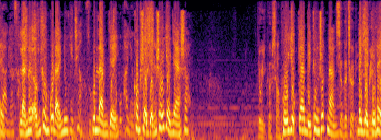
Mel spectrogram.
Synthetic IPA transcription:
jlaː˨˩nəː˧jʔə˧˩nt̪ʰə˧nku˧˩əɗa̰ː˧˨jnɨ˦˥əkkwi˧nlaː˨˩mzə̰˧˨jxə˧wŋ͡msə̰ː˧˩zə̰˧˥˩nso˨˦vaː˨˩wɲaː˨˩saː˧w | hṵ˧˥˦zɨ˨˩t̚kaː˧ɓḭ˧˨t̪ʰɨ˧əŋzə˦˥t̚na̰˧˨ŋ˨ɓə˧jzəː˨˩t͡ɕo̰˧˩˦na˨˩

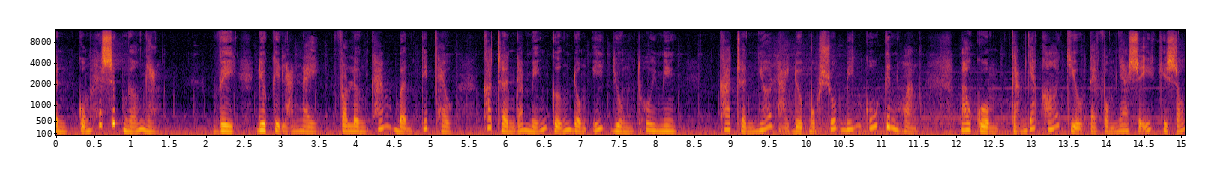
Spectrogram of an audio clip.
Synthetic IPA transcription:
ə˨˩ŋ̟kʊ̰˧˥ŋ͡mhe˦˥t̚sɨ˦˥k̚ŋə̰ː˧˩ŋaː˨˩ŋ | vi˨˩ | ɗi˨˩əwkḭ˧˨la̰ː˧˨nːa˨˩j | vaː˨˩wlə˨˩nxaː˨˦mɓḛ˧˨ŋ̟t̪i˦˥əp̚t̪ʰɛ˧w | kaː˦˥t͡ɕə˨˩nɗa̰ː˧˥mḭ˧˩˥ənkɨ˧˩əŋɗo˨˩nʔi˨˦zʊ˨˩ŋ͡mt̪ʰo˧jmi˧ən | kʰaː˧˥t͡ɕə˨˩nɲəː˨˦la̰ː˧˨jɗɨ˨˩ək̚mo˨˩t̚so˨˦ɓi˨˦ənko˨˦kï˧ŋ̟hwa̰ː˧˨n | ɓaː˧wɣo˨˩mkaː˧˩mzaː˦˥k̚xɔ˨˦t͡ɕḭ˧˨wt̪a̰ː˧˨jfa˨˩wŋ͡mɲaː˧sḭ˧˥xi˧sə˨˦w

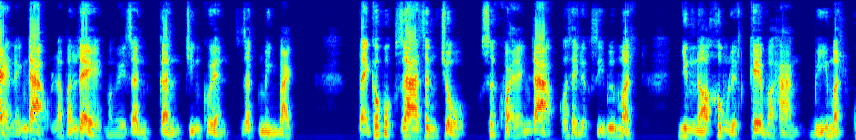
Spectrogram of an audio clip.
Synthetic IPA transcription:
wɛ˧˩la̰˧˥jŋ̟ɗa̰ː˧˨wʔlaː˨˩və˨˦nɗe˨˩maː˨˩ŋɨ˨˩əjzə˧nkə˨˩nt͡ɕï˨˦ŋ̟kwi˨˩ənzə˦˥t̚mï˧ŋ̟ɓa˨˩jk̟̚ | t̪a̰ː˧˨kaː˦˥ku˦˥ək̚zaː˧zə˧nt͡ɕu˧˩ | sɨ˦˥k̚xwɛ˧˩la̰˧˥jŋ̟ɗa̰ː˧˨wkɔ˨˦t̪ʰe˧˩ɨ˨˩əkzḭ˧˥ɓɨ̰˧˥mə˨˩t̚ | ɲɨ˧ŋnɔ˨˦xə˧wŋ͡mli˨˩ət̚ke˧vaː˨˩haː˨˩ŋɓi˨˦mə˨˩t̚k

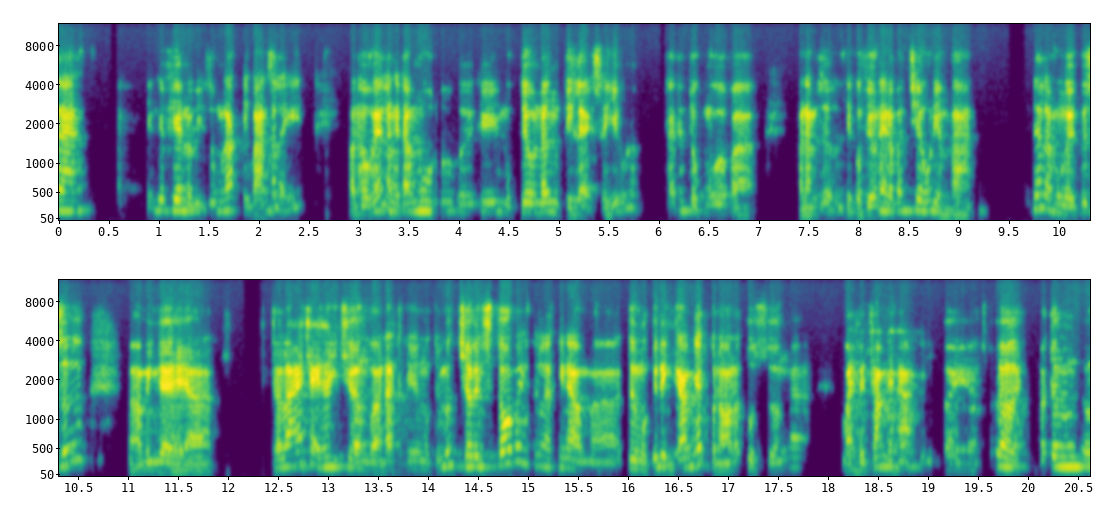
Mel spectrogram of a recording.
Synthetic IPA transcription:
zaː˧˨˩ | ɲɨ̰˧˥ŋkaː˨˦jfi˧ənmaː˨˩ɓḭ˧˨zʊ˧ŋ͡mla˦˥k̚t̪ʰi˨˩ɓaː˨˦nzə˦˥t̚laː˨˩ʔi˦˥t̚ | kɔː˨˩nhɦə˨˩whe˦˥tlaː˨ŋ˨˩t̪aː˧mu˧ə˧vəː˨˦jkaː˨˦jmʊ˨˩k͡p̚t̪i˧əwnə˧nt̪i˨˩lḛ˧˨səː˧˩hḭ˧˥əwʔɨ˦˥ək̚t̪aː˧t̪i˧˥əŋt̪ʊ˨˩k͡p̚mu˧əvaː˨˩vaː˨˩naː˨˦mzɨ̰˧˥t̪ʰi˨˩ku˧˩fi˨˦na˨˩nɔ˨˦və̰˧˥nt͡ɕi˧əkɔ˨˦ɗi˧˩əmɓaː˨˦n˧˦ | ɲə˦˥t̚la˨˩mo˨˩t̚ŋ˨˩kɨ˨˦zɨ̰˧˥vaː˨˩mï˨˩ŋ̟ɗe˧˩əː˨˩ | t͡ɕɔ˧la̰ː˧˥jt͡ɕa̰˧˨j̪tʰɛ˧wt͡ɕḭ˧˨t͡ɕɨ˨˩əŋvaː˨˩ɗa˨˩t̚kːjmo˨˩kaː˨˦m˦ɨ˦˥k̚t͡ɕi˧əwlï˧ŋ̟st̪o˦˥p̚ʔə˨˦jt̪ɨ˦˥k̚laː˨˩xi˧naː˨˩wmaː˨˩t̪ɨ˨˩mo˨˩t̚kːa˨˦ɗï˧˩ŋ̟kaː˧wɲə˦˥t̚ku˧˩ənɔ˨˦nɔ˨˦t̪u˧˩sɨ˨˦əŋː˧ | ɓa˧˩jfə˨˩nt͡ɕa˧mɲa˨˩ha̰ː˧˨t̪ʰi˨˩˨ŋɨː˨˩əjt͡ɕu˦˥t̚ləː˨˩jnɔ˨˦t̪ɨ˧əŋ˧˦

